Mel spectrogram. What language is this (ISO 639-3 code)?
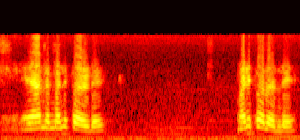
kan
